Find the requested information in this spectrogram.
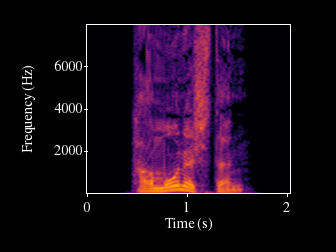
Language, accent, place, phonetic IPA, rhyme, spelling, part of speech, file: German, Germany, Berlin, [haʁˈmoːnɪʃstn̩], -oːnɪʃstn̩, harmonischsten, adjective, De-harmonischsten.ogg
- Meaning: 1. superlative degree of harmonisch 2. inflection of harmonisch: strong genitive masculine/neuter singular superlative degree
